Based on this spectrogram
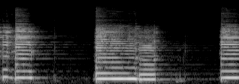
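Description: Electric guitar played on the neck pickup of a Telecaster, treated with tremolo, reverb and compression: three bright, sustained bursts of chiming notes with rich harmonics, separated by short gaps as each phrase rings out and decays.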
